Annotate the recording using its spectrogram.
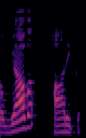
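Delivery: व्यावहारिक said very slowly, each syllable clear; slow correct pronunciation. Shown as a demonstration. Teacher correcting students, slowly saying व्यावहारिक. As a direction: draw out व्यावहारिक, not वैव. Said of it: "अब वैव नहीं करना है".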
